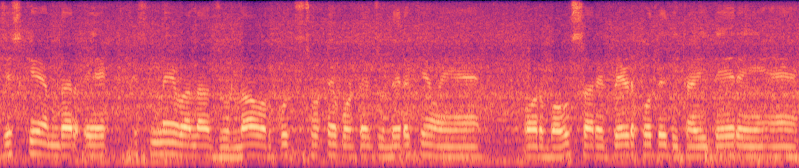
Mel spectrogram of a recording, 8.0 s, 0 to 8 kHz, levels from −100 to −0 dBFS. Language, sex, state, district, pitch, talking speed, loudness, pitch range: Hindi, male, Rajasthan, Bikaner, 145 Hz, 165 wpm, -13 LUFS, 135-150 Hz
